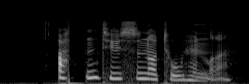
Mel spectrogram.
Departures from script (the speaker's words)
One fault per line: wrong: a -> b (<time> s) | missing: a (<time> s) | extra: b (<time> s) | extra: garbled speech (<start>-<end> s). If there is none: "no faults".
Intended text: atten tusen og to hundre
no faults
